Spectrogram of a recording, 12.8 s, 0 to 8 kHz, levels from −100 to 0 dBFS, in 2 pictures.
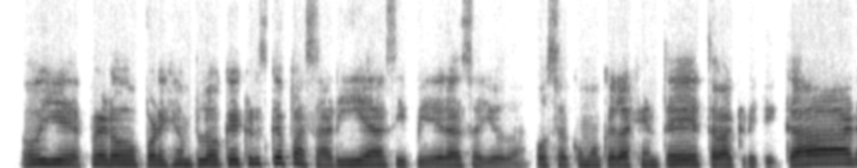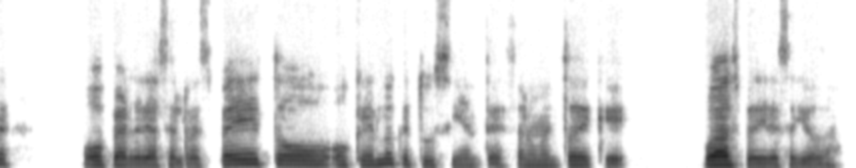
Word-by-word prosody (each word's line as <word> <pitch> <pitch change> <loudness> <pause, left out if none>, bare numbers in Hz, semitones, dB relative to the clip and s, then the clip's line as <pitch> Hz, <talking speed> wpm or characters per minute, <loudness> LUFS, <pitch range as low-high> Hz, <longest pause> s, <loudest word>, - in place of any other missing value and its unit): Oye, 220 -2 +2
pero 215 -1 +3
por 210 0 +1
ejemplo, 215 +1 +1
¿qué 230 -1 +4
crees 235 +1 -3
que 275 +2 +4
pasaría 200 -3 +1
si 195 0 -5
pidieras 185 0 -1
ayuda? 170 -3 -5
O 185 - -2
sea, 185 0 -5
¿como 185 +1 -4
que 185 0 0
la 185 0 +3
gente 205 +3 +1
te 185 - +1
va 180 - +4
a - - -1
criticar 215 +6 +4 0.5
o 195 0 -2
perderías 180 -1 -4
el 180 - -8
respeto? 220 +6 -3
O, 210 -2 -4
¿qué 205 - -7
es 205 - -5
lo 235 +2 -3
que 225 -1 -9
tú 190 -2 -10
sientes, 170 -2 -13
al 170 - -9
momento 175 +1 -8
de 190 -1 -2
que - - -9 0.5
puedas 200 -1 +6
pedir 175 -3 -5
esa 170 -2 -8
ayuda? 85 -1 -9
195 Hz, 185 wpm, -22 LUFS, 180-215 Hz, 0.5 s, puedas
